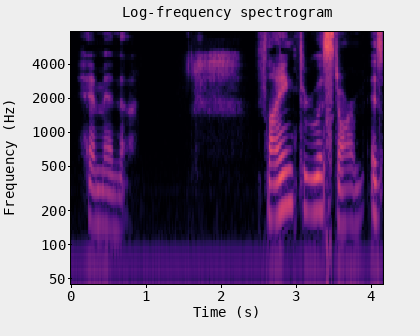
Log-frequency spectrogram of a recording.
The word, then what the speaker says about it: Jimena: this is a pronunciation so if you're not sure how to pronounce that you can sound it out and then you put it all together hemena flying through a storm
